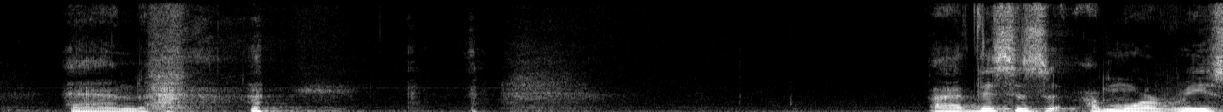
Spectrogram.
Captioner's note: chuckles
